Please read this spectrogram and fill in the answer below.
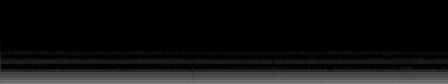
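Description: Steady electrical mains hum from the sound system: a constant low buzz with a stack of higher tones above it, with no change throughout.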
